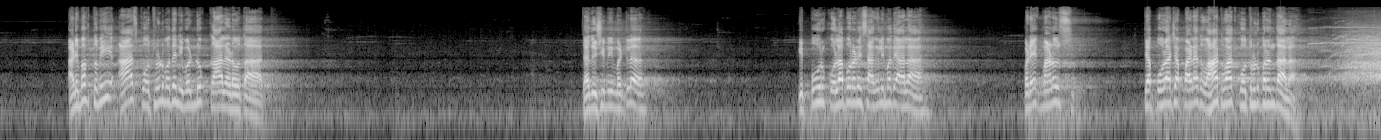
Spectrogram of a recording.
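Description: A man speaks forcefully into a microphone over loudspeakers, echoing outdoors.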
